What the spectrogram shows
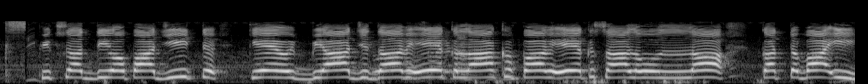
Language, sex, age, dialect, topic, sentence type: Maithili, male, 18-24, Bajjika, banking, question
